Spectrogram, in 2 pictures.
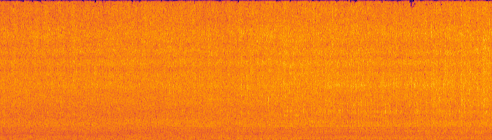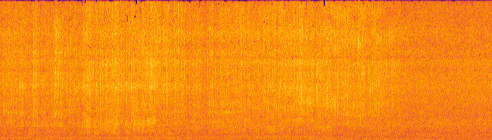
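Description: Steady rush of flowing water from a stream or small cascade.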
